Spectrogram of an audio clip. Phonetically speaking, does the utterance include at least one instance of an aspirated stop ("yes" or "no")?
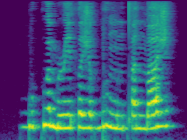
no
